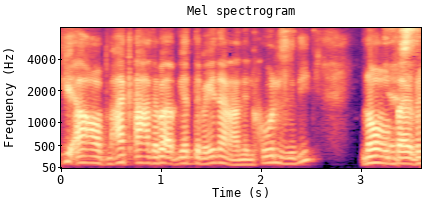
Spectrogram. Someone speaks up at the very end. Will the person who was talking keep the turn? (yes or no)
yes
